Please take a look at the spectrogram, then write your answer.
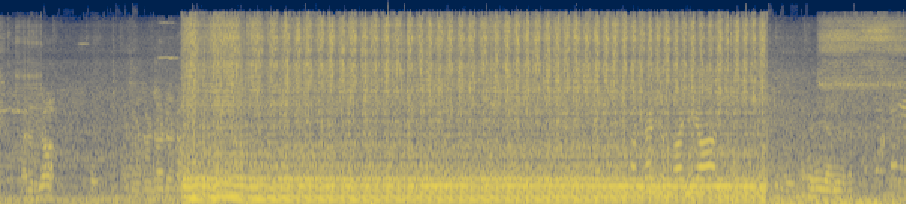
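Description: A motorcycle engine with its exhaust removed idles loudly and steadily with an open, raw note, a constant throbbing drone that starts abruptly and cuts off near the end.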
